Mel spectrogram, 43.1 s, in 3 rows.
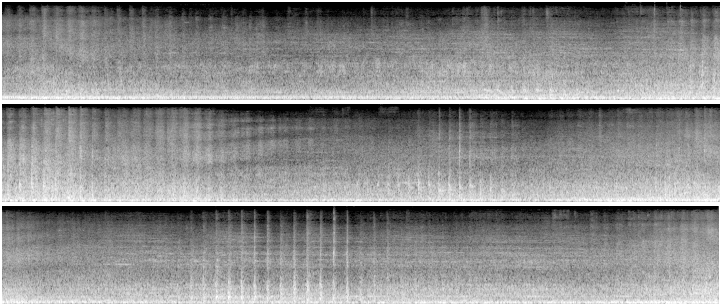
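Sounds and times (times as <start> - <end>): freight train rumbling past: 0.0 - 43.0
wheels clicking over rail joints: 12.4 - 19.0.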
